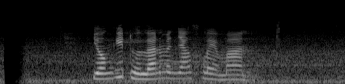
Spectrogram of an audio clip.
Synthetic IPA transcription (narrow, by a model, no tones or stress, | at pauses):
jɔŋkiɖ̪̥o̤lanməɲaŋsleman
